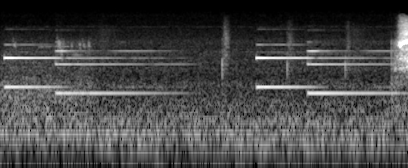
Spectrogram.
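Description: Electronic doorbell chime ringing a two-note ding-dong, a higher note falling to a lower one, twice, the second about two and a half seconds after the first.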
